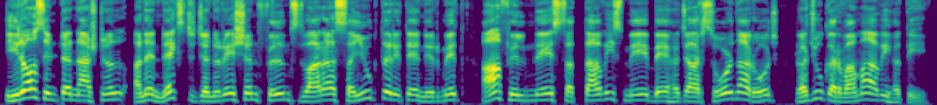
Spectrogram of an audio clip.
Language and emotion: Gujarati, neutral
